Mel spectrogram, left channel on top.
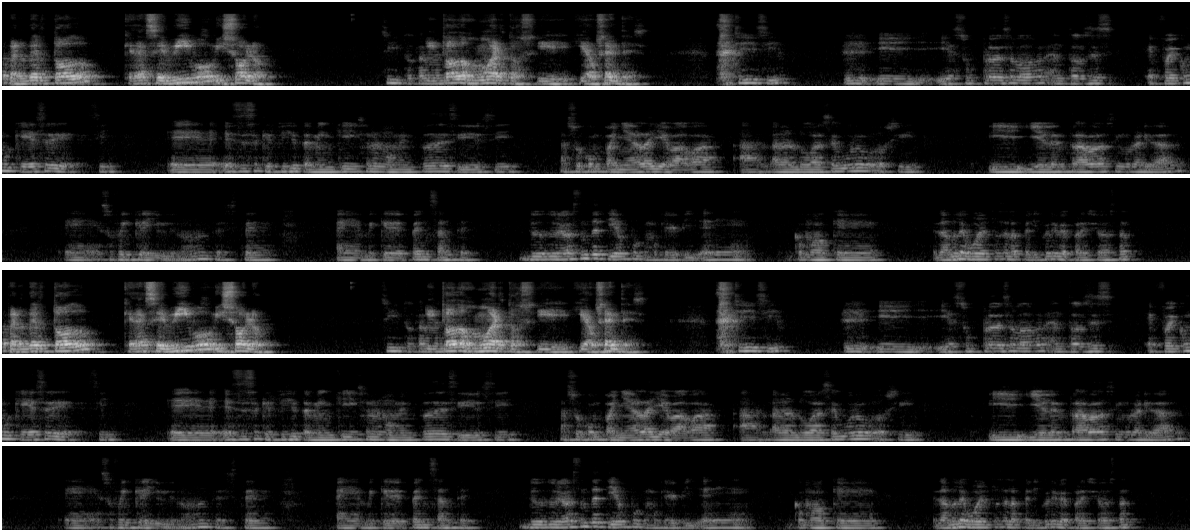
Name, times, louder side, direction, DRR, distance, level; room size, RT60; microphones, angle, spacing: voice 1, 0.0-2.7 4.2-6.4 7.1-7.4 8.4-8.6, right 2 dB, 75° right, 0.9 m, -24 dB
voice 2, 1.8-2.2 3.8-4.4 4.8-4.9 7.2-7.9 8.4-11.1 11.4-13.0 13.5-17.0 17.5-21.1 21.7-23.7 24.4-26.7 27.1-28.5 28.9-31.2 31.6-32.5 33.1-35.0, equal, 10° right, 0.8 m, -35 dB
2.8 x 2.3 x 3.4 m
head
